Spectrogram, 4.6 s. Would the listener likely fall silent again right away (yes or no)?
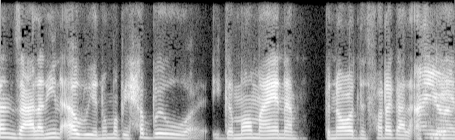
no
